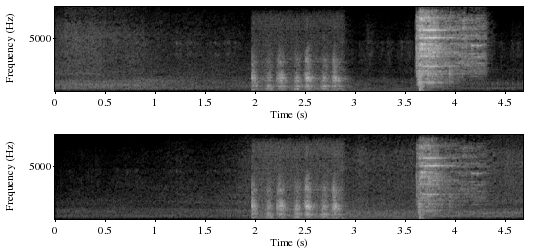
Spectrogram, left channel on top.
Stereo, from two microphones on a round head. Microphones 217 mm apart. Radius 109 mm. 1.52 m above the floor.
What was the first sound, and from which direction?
Breathing, 25° right (ahead or behind).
